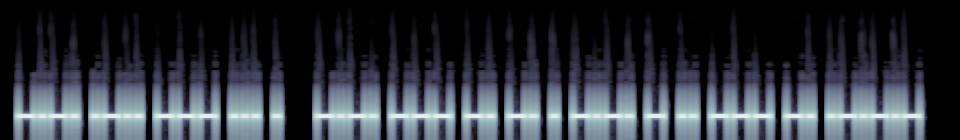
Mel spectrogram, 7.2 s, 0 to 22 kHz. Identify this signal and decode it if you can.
Morse code, heard as a keyed tone, about 30 wpm, 700 Hz. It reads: CLOSE CONNECTION.
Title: Sentences from Top 1300 Words 30wpm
